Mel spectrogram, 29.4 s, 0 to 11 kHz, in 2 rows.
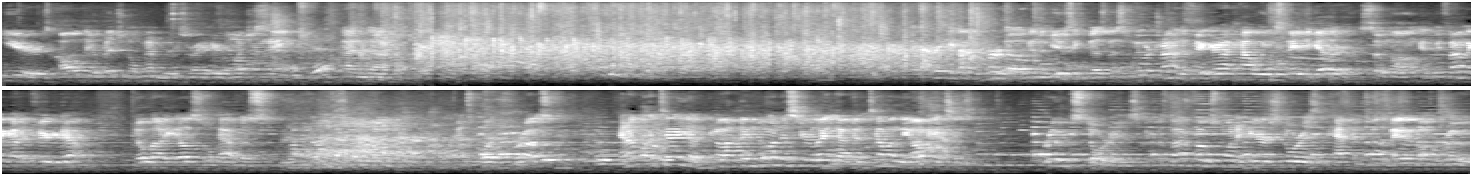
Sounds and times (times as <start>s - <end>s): Speech: 0.0s - 4.0s, 9.1s - 17.6s, 18.2s - 29.3s
Music: 7.9s - 17.9s, 19.0s - 29.3s.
